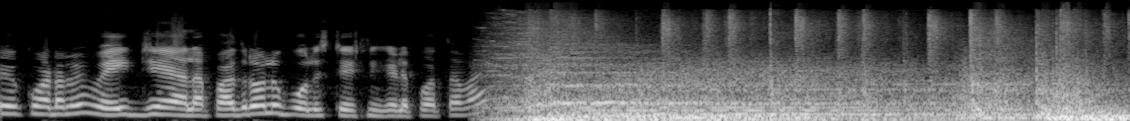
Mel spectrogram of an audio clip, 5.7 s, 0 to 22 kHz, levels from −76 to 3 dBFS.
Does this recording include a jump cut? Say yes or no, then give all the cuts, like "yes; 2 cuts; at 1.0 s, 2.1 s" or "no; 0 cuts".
yes; 1 cut; at 2.4 s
